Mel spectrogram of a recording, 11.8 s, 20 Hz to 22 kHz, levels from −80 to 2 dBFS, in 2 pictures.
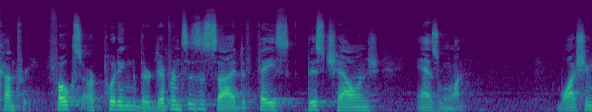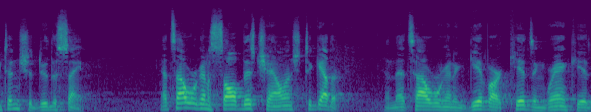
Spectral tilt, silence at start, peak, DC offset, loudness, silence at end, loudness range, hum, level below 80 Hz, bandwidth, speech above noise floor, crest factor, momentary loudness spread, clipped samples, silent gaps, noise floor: -4 dB/octave; 0 s; -8 dBFS; under 0.1%; -29 LUFS; 0 s; 6 LU; none; -64 dBFS; 16 kHz; 32 dB; 22 dB; 13 LU; under 0.1%; none; -60 dBFS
